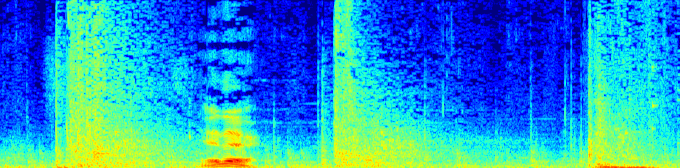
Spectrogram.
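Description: Loud shotgun blasts in the video game Control, several heavy booming bursts spaced a second or two apart, with a brief spoken greeting between shots.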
